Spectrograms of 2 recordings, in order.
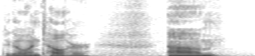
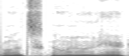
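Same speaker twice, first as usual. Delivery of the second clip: slow, softer mild bewilderment; puzzled wondering; 5 dB quieter, slower than usual. Retold or imitated. Tour member noticing everyone staring at phones, puzzled. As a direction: ask it slowly and quietly, puzzled.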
